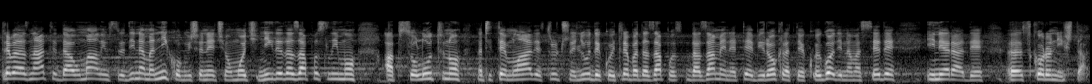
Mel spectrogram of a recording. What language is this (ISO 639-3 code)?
srp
